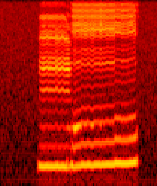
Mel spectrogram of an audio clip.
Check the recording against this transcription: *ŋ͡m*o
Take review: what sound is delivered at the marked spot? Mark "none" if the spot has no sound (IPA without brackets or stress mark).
ŋ͡m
